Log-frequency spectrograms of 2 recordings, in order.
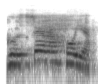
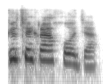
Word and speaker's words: Gulchehra Hoja: The first will be Gulsera Hoya. Am I correct? Gulchehra Hoja. Hoja.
